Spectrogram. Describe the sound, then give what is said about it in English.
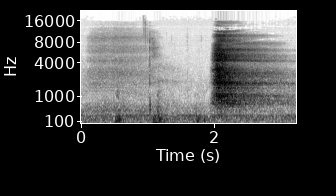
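A slow, deep breath taken during a guided relaxation exercise: after a quiet stretch with faint low thumps, a loud breathy rush of air starts abruptly and then fades gradually to the end. “let's take a deep breath in together.”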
